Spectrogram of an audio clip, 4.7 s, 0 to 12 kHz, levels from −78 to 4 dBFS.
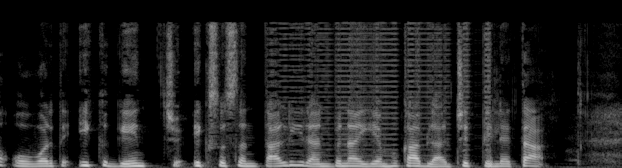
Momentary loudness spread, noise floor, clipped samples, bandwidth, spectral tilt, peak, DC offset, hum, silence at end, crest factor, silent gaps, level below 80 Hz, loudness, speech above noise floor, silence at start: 4 LU; -45 dBFS; under 0.1%; 11 kHz; -5.5 dB/octave; -6 dBFS; under 0.1%; none; 0 s; 16 dB; none; -66 dBFS; -23 LUFS; 23 dB; 0 s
